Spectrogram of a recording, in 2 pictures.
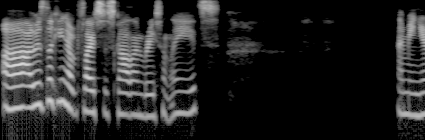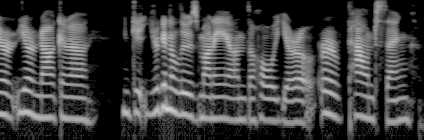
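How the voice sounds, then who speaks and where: Deadpan woman in dry-sounding podcast chat. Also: medium pitch, moderate pace, clean tone, no room sound. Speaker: podcast co-host. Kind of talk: casual banter.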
